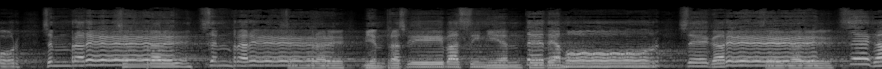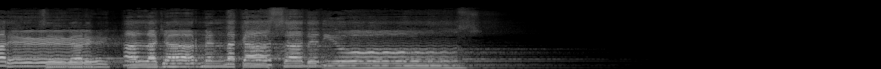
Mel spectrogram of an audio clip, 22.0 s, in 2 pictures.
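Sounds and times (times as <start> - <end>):
Christian hymn: 0.0 - 17.6.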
